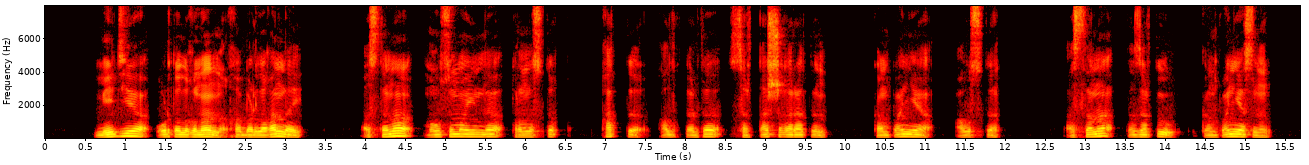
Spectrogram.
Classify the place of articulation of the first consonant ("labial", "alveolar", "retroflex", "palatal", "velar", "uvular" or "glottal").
labial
